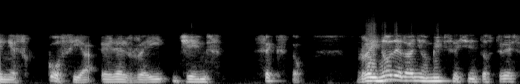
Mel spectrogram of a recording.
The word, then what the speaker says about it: James: a m e s la a se pronuncia como e la e no se pronuncia por eso se llama James y se pronuncia la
